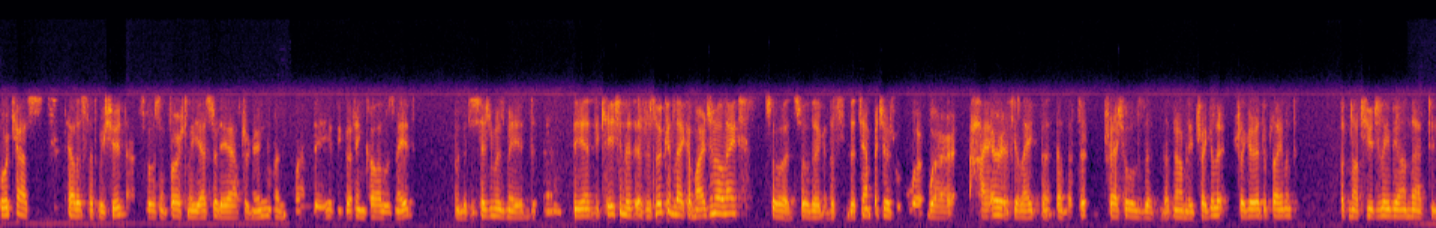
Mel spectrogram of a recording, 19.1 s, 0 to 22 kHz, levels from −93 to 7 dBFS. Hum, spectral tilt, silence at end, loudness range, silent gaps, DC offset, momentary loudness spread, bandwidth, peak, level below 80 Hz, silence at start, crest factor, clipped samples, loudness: none; -6.5 dB/octave; 0 s; 3 LU; none; under 0.1%; 8 LU; 4.9 kHz; -2 dBFS; -64 dBFS; 0 s; 14 dB; under 0.1%; -16 LUFS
